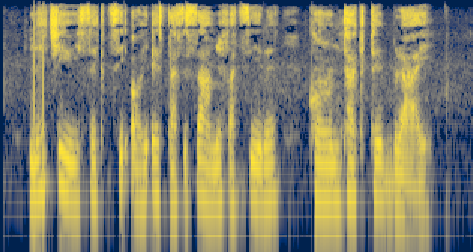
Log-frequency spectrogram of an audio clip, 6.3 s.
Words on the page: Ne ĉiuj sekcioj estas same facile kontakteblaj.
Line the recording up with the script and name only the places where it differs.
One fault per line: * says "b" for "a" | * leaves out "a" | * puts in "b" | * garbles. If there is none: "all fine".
all fine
